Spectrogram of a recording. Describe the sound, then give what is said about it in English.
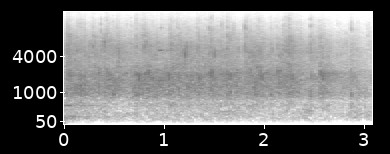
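Steady audience applause fills the whole stretch, a dense, even wash of many hands clapping at once, fairly loud and continuous with no voices breaking through. “Th- those people that just applauded were paid to do that ahead of time.”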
